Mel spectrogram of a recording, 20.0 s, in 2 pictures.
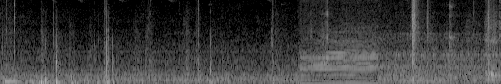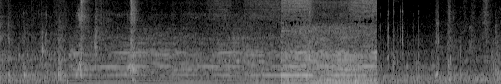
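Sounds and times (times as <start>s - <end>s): metal clicks of key and bolts: 17.6s - 18.5s.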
